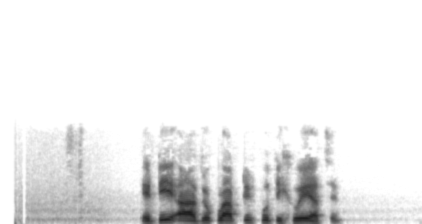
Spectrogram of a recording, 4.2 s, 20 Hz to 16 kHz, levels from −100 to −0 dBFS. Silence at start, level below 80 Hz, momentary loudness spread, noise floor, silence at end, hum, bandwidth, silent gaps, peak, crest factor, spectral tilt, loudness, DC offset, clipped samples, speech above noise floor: 1.45 s; -64 dBFS; 10 LU; -79 dBFS; 0.85 s; none; 5.2 kHz; none; -2 dBFS; 18 dB; -7.5 dB/octave; -16 LUFS; under 0.1%; under 0.1%; 63 dB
